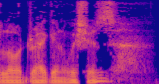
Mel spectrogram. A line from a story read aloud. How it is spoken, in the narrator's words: Taim murmured wryly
